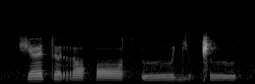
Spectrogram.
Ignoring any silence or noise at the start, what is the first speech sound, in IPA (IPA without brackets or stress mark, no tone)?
t͡ʃ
